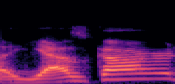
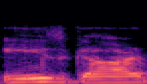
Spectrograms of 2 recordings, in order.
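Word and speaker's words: Ysgard: one and that's uh yazz guard how do you how do you pronounce that Dave um yeah I I mean yeah it may be official ease guard but yeah yes guard okay all right and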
